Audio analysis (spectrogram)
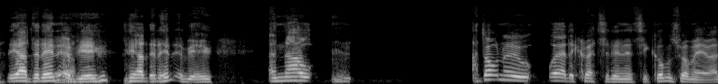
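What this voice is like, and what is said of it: Strained, worn-out voice. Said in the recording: “My voice is shot today.”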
